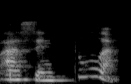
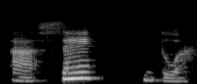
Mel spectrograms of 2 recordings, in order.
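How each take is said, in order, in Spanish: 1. El acento está en la tercera sílaba. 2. El acento está en la segunda sílaba. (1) "el sonido me lo pide" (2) "No se lo pudiera dar a, por ejemplo, la C"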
